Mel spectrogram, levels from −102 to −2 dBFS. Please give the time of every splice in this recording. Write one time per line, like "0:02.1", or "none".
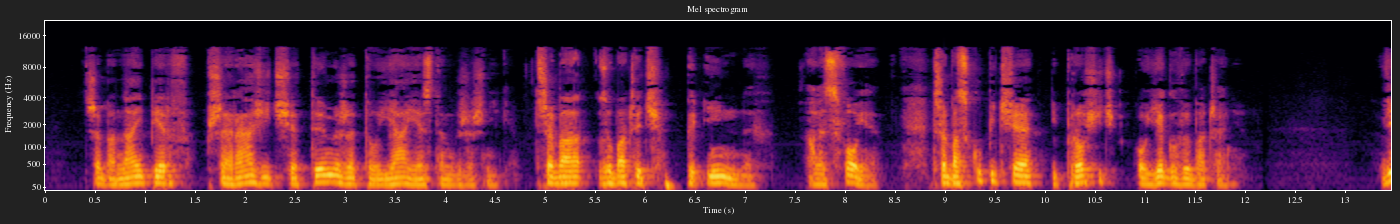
0:01.5
0:04.8
0:06.4
0:10.1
